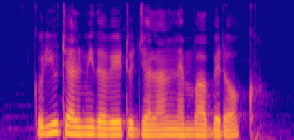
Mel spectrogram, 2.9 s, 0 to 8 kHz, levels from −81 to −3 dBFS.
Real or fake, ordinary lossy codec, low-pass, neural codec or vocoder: real; none; 7.2 kHz; none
